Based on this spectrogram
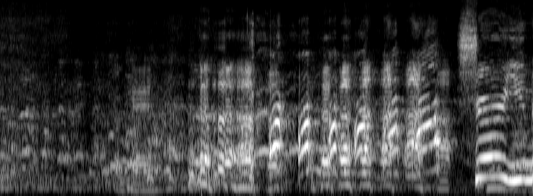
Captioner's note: all laughing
